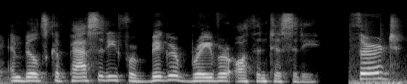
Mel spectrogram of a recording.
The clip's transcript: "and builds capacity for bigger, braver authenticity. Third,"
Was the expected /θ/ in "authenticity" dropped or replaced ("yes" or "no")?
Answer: no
